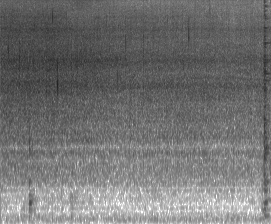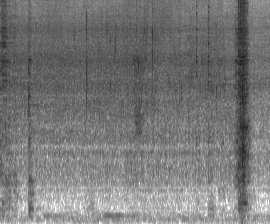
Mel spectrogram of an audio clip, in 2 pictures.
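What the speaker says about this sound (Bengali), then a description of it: "আমি আস্তে আস্তে এই গরম তেলে ছেড়ে দেবো আমি এই ছেড়ে দেব একটা একটা করেই করবো" Radish fritters in gram-flour batter fry in hot oil with a steady, close sizzle and hiss, broken by a few louder crackles and spatters as pieces are lowered in one at a time.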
